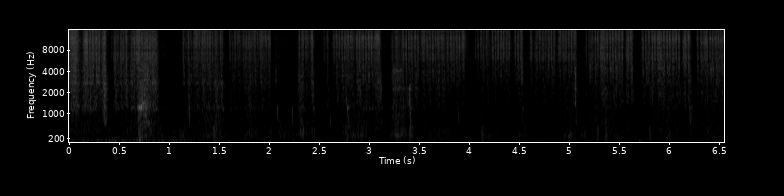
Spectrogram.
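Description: Very faint, irregular rubbing of fingers working a beeswax-based conditioner into a Fender Telecaster's fingerboard, which is dry and being conditioned.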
